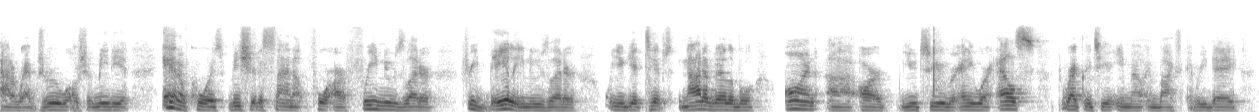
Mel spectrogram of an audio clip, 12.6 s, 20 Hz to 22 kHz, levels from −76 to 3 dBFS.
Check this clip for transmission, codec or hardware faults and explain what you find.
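Two transmission faults occur close together near the start.

At 0.73 s there is a skip ahead: playback jumps forward with no filler, and roughly 0.4 s of sound is missing. A stretch of audio was discarded while later audio was already queued, so the two sides of the gap are spliced almost directly. The result is an abrupt discontinuity, with the sound after the cut arriving sooner than expected and the overall delay shortened by about the same amount.

From 0.85 s to 1.62 s comes a jitter buffer speed-up. Having accumulated more audio than its target, the buffer shortened its backlog by repeatedly cutting out short pieces of one or a few pitch periods, removing around 70 ms in total. Playback runs at 108% speed while the pitch stays the same, so this section sounds slightly hurried and compressed in time before settling back to normal pace.

The audio also shows the band limit of a WebRTC call path, with content stopping at 8 kHz and the usual coding noise of Opus at about 24 kbps.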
